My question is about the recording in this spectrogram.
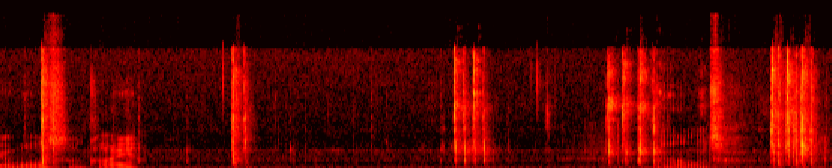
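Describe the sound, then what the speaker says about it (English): Keys clatter on a computer keyboard during coding in short, irregular bursts of clicks separated by pauses, up close, while someone talks now and then. "I gotta work on my typing anyway"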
